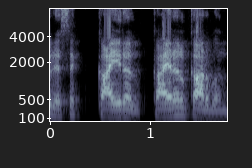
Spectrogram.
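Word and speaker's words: chiral: Chimney में तो ची हो गया और यहाँ पे चाइरल होता, लेकिन कायरल बन।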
